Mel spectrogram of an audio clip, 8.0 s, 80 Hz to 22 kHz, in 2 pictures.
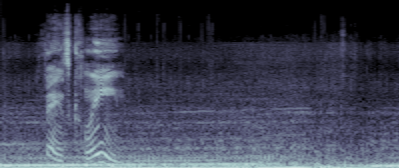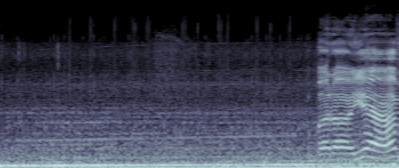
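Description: A 600hp turbo Honda Civic Si cruises with a steady, loud low engine rumble inside the cabin, while someone talks over it at the start and end.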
